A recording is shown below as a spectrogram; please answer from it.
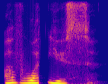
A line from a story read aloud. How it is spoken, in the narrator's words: she said, her voice shaking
